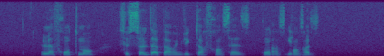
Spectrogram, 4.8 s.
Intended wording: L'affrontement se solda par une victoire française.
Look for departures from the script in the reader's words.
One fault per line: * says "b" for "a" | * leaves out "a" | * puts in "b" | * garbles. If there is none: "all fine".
* garbles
